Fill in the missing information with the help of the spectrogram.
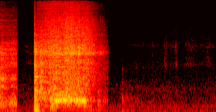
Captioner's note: sheet pan sliding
